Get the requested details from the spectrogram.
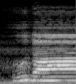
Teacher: دال کے اوپر جو کھڑا زبر ہے اس کو پڑھا جائے گا. ایک الف کی مقدار، اس کو لمبا کیا جائے گا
